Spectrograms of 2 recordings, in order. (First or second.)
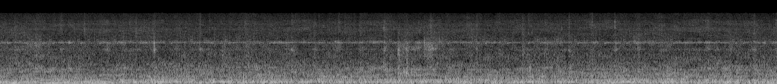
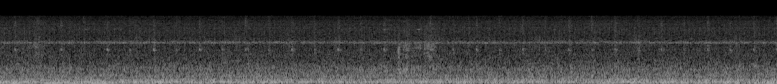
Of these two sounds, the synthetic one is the first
